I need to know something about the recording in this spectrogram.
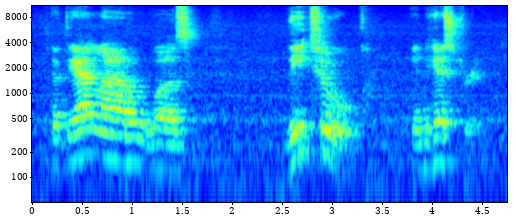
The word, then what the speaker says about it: atlatl: In Ohio, they say atlatl. In Wyoming, they say atlatl. But some people believe that the ATL, ATL is the same syllable pronounced twice, and they'll say atl, atl.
